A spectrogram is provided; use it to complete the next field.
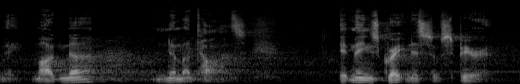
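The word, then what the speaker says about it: magnanimitas: that fabulous location there's a Latin word 12 letters five syllables one word Magna Nemeth oz say it with me Magna Nimet Oz it means greatness of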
